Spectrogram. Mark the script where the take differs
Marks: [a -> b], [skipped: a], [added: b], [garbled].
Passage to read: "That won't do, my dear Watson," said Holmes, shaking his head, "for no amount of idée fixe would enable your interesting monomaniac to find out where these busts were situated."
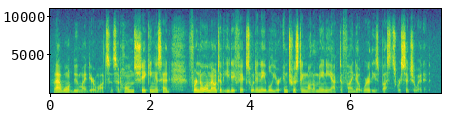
"That won't do, my dear Watson," said Holmes, shaking his head, "for no amount of idée fixe would enable your interesting monomaniac to find out where these busts were situated."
